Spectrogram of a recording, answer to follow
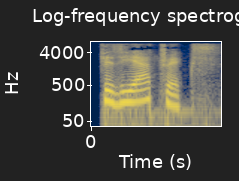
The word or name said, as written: physiatrics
